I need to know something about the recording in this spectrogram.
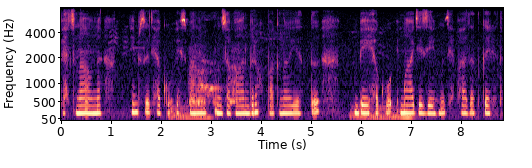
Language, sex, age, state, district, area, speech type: Kashmiri, female, 30-45, Jammu and Kashmir, Shopian, urban, spontaneous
